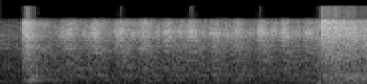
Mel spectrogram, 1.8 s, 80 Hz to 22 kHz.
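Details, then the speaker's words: First start of a rebuilt VW Type 3 1600 cc single-port engine: rough cranking with a sharp loud pop at the start and another hard burst later; backfire on start. "did you hear that yeah was your backfire yeah"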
